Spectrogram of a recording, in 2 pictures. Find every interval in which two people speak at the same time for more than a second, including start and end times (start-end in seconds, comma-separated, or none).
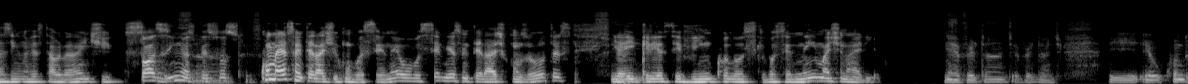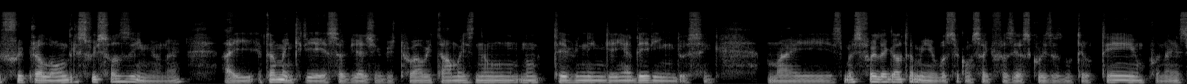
1.6-2.9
